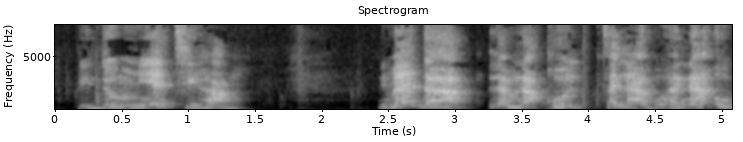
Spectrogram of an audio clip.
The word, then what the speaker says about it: بدميتها: Ça, c'est 2 points pour prononcer le T. Avec كسرة, ça fait T. بدميتها.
